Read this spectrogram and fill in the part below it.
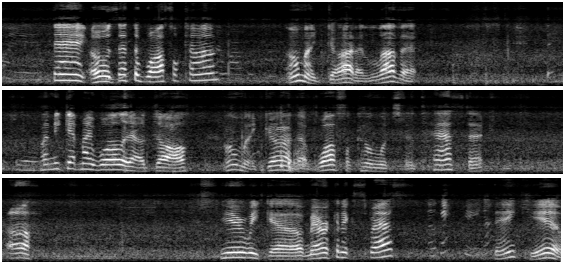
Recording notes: goes thru the drive thru LIVE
